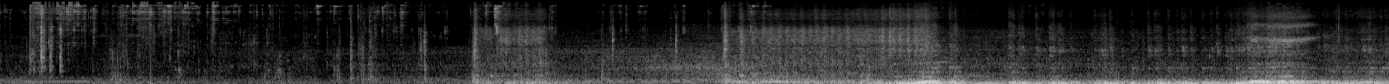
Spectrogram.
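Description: A 1966 Ford Mustang with a carburetor that needs adjusting cranks and starts, then runs at a rough idle that rises in loudness over time, with keys jangling at the start, heard close up with no talking.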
